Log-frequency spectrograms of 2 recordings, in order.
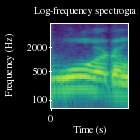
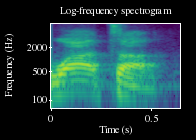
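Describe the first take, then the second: First: It is said in a plain American accent. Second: It is said like 'wata' in a Jamaican-style accent. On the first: The speaker calls it wrong. "not water" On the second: The speaker calls it right. "like the Jamaicans"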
